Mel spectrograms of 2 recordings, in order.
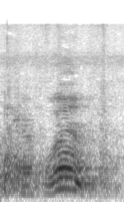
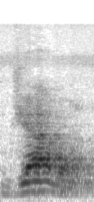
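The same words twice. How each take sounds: First: The stress is on a later syllable. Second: The stress is on the first syllable. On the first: The speaker calls it wrong. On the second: The speaker calls it right. "It's javelin"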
